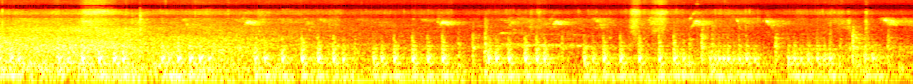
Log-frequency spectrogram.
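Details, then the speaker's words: Creaking heard only when turning the steering wheel: repeated low groaning creaks in short bursts from worn, rusty sway bar links; separate play comes from the ball joint and strut mount. "mas acho que deu para escutar o barulho tipo rangido aquele barulho tipo rangido vem das bieletas"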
